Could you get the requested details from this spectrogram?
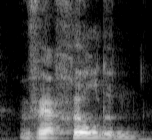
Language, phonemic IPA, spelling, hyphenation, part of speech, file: Dutch, /vərˈɣʏl.də(n)/, vergulden, ver‧gul‧den, verb, Nl-vergulden.ogg
- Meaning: to gild, to apply gold leaf to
